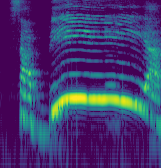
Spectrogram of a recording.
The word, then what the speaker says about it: sabia: Então, ó, sabia, que é do verbo saber, o bi é mais forte. Ele não é a última, é a penúltima, paroxítona. Sábia, sábia, o biá fica junto, a última sílaba.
